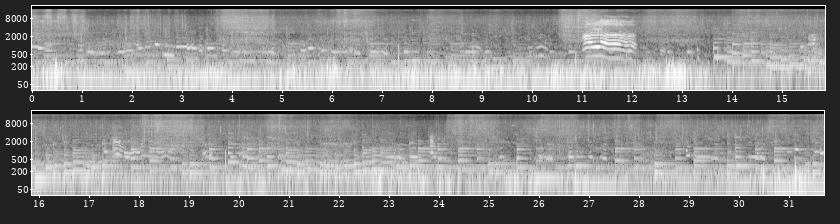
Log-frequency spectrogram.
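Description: Background music with a melody over the sizzle of eggs frying in tomato in a metal wok, stirred with a wooden spoon. A loud wavering high note sounds briefly about eleven seconds in.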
